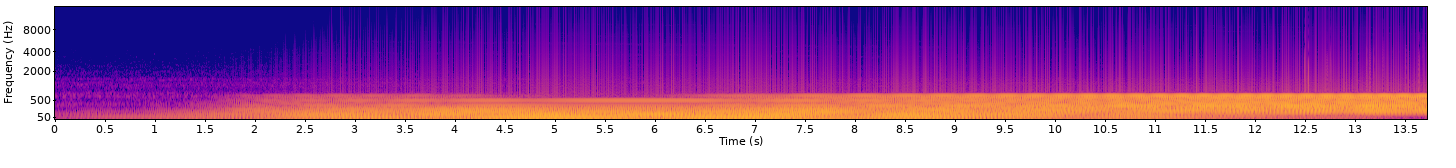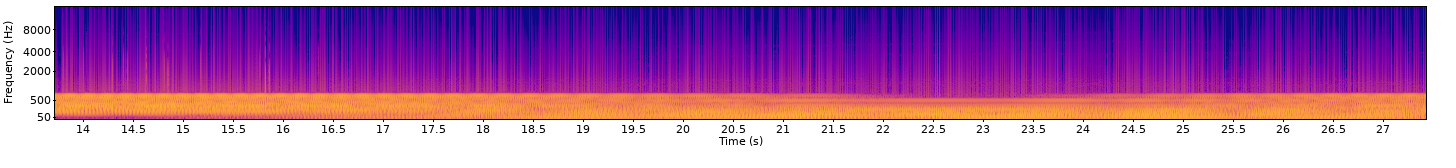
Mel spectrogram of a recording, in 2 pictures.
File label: churn; iPhone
